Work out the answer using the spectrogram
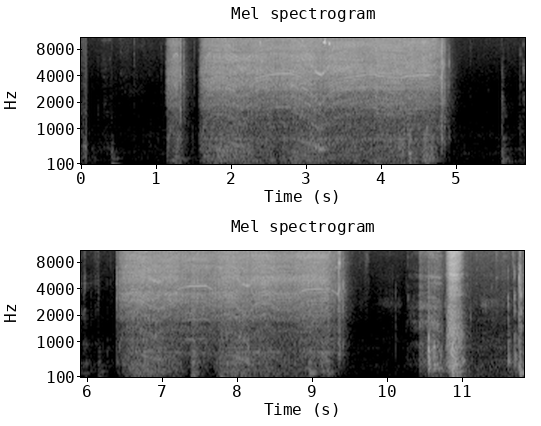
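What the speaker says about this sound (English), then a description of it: "So I can use the brad point bit. So let's drill the holes." A power drill with a brad point bit drills holes in an armoire, whirring in two long bursts of several seconds each, separated by a quiet pause, with a short buzz at the start and a brief burst at the end.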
